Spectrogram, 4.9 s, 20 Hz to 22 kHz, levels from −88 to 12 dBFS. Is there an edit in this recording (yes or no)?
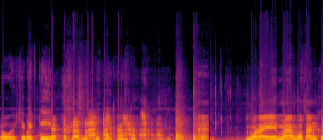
yes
